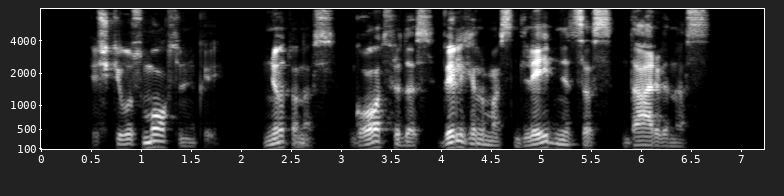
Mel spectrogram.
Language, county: Lithuanian, Šiauliai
